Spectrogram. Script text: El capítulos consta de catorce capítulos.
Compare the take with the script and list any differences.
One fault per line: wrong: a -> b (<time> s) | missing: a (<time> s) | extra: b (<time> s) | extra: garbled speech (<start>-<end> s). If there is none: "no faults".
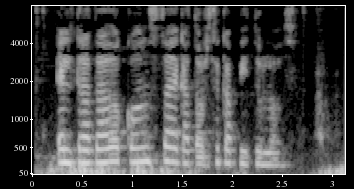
wrong: capítulos -> tratado (0.4 s)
